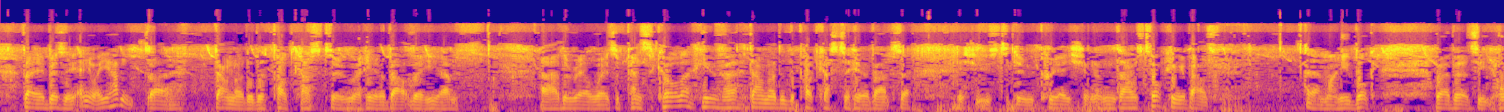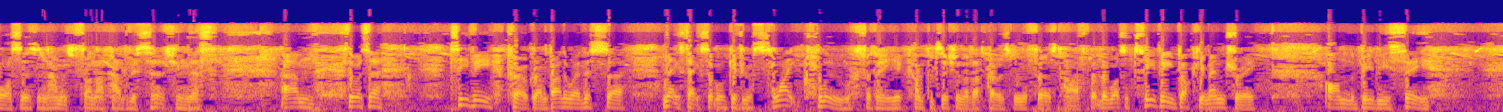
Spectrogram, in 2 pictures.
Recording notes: while out walking his dog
